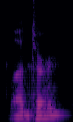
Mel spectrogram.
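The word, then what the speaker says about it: lanterne: know what the lantern how do you say l-a-n-t-e-r-n-e in French on turn yeah yeah so there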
